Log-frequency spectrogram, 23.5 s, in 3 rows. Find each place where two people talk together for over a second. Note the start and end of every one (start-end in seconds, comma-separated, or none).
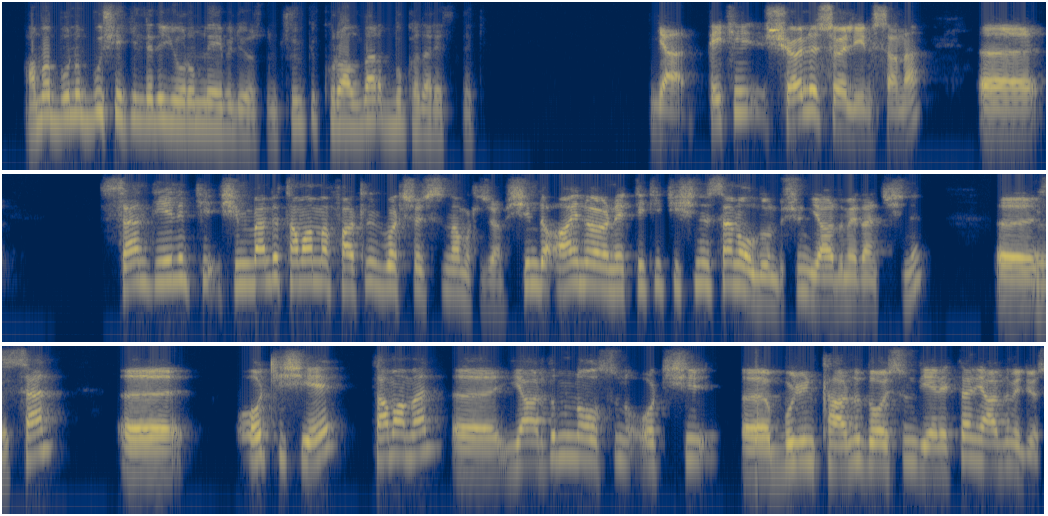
none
